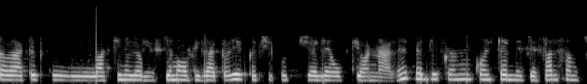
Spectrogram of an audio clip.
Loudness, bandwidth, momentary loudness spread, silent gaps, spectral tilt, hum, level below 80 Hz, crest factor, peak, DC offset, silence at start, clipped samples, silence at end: -20 LUFS; 4.6 kHz; 5 LU; none; -8.5 dB/octave; none; -60 dBFS; 16 dB; -4 dBFS; under 0.1%; 0 s; under 0.1%; 0.1 s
